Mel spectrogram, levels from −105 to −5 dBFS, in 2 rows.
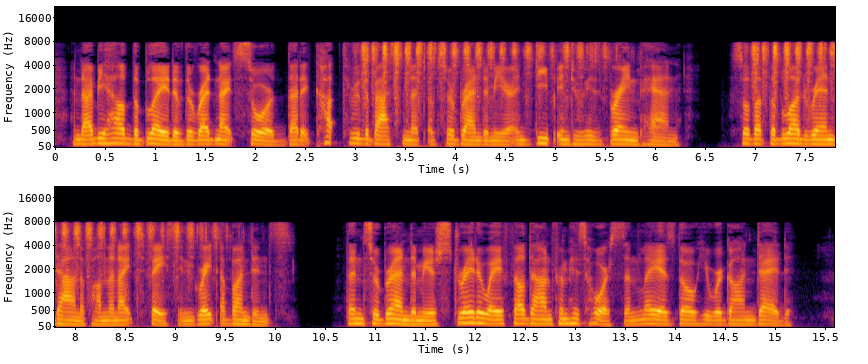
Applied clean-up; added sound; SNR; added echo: none; Rattle / Rattle (instrument); 6 dB; none.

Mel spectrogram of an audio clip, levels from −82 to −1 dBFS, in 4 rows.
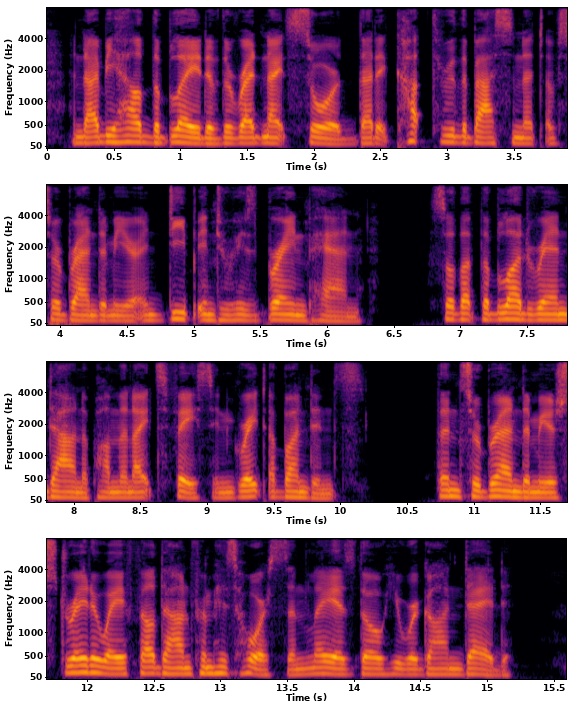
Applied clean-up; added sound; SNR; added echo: none; none; none; none.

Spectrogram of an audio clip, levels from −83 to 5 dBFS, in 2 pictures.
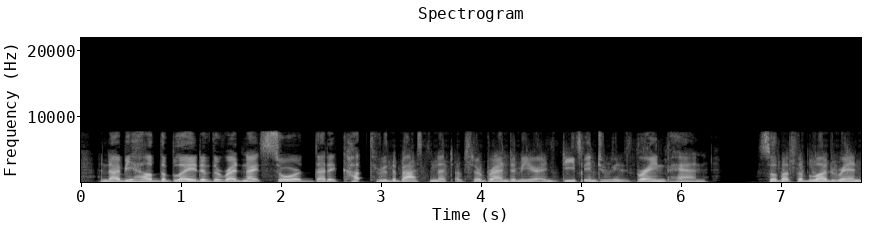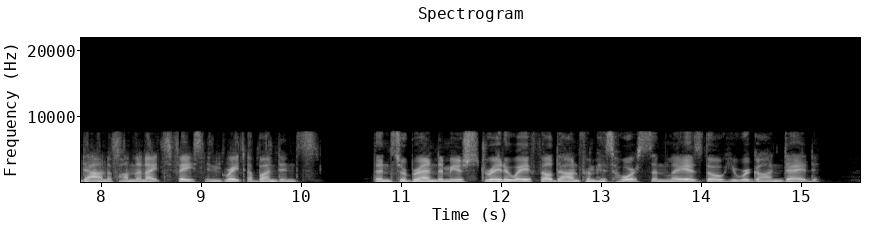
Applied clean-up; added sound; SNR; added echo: neural separator model SepFormer DNS4.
